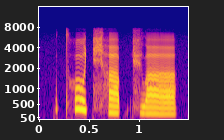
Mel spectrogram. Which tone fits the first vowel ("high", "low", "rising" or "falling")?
falling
